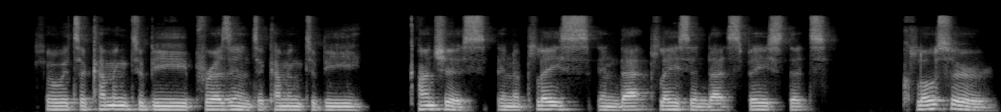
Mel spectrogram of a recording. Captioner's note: in Hebrew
